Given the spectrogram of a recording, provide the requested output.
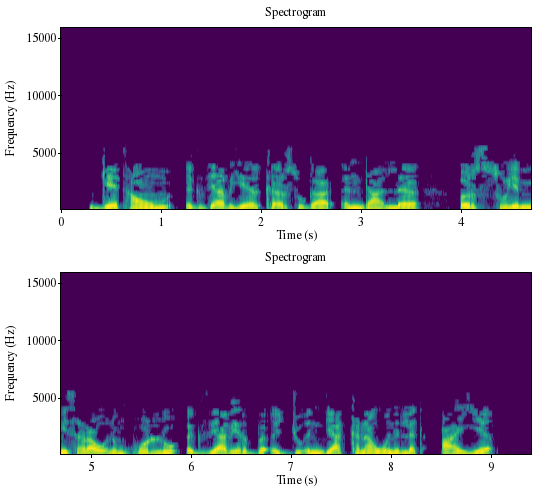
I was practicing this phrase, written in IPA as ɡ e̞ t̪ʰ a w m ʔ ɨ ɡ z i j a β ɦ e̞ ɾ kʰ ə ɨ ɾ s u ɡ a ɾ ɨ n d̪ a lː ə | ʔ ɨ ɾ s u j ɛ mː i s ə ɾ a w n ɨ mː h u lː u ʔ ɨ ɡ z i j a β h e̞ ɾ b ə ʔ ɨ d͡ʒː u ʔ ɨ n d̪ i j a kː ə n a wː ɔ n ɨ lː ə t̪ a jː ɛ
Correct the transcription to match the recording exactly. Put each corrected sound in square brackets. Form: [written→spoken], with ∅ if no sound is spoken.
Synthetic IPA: ɡ e̞ t̪ʰ a w m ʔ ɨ ɡ z i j a β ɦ e̞ ɾ kʰ ə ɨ ɾ s u ɡ a ɾ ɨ n d̪ a lː ə | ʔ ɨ ɾ s u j ɛ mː i s ə ɾ a w n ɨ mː h u lː u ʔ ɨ ɡ z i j a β h e̞ ɾ b ə ʔ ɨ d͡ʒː u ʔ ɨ n d̪ i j a kː ə n a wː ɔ n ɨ lː ə t̪ a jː ɛ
